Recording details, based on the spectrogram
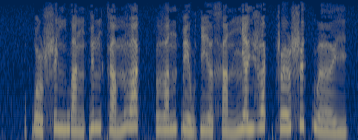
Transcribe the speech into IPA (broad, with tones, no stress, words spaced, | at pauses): ɓɔ˨˩ ʂi˧ŋwa˨˩ŋ ɗɨ˧nka˨˩˦mva˦˥k̚ | va˧˥nɓe˨˩wɗi˨˩ə̯ xa˨˩˨nɲa˧jva˦˥k̚ ʂəː˧˥ʂe˦˥t̚ wəː˨˩j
